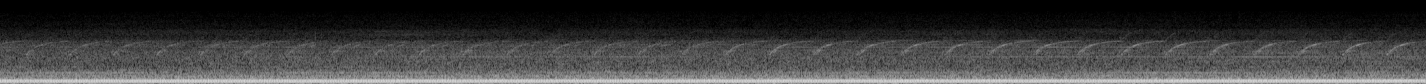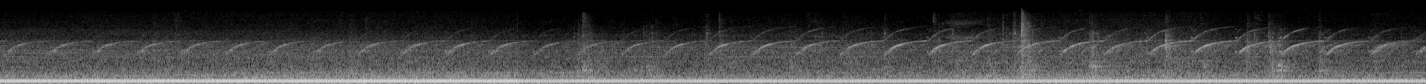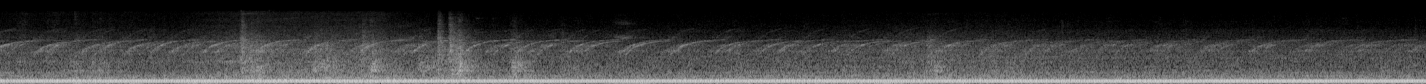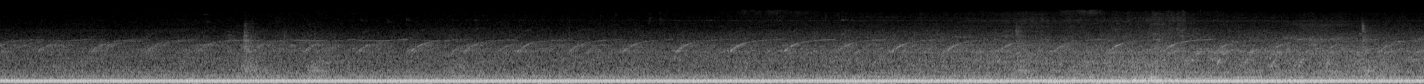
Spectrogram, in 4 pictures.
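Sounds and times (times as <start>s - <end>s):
crane warning alarm chirping: 0.0s - 57.0s
low drone of ship machinery: 0.0s - 57.0s
metallic clanks: 17.8s - 39.0s, 51.0s - 57.0s.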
